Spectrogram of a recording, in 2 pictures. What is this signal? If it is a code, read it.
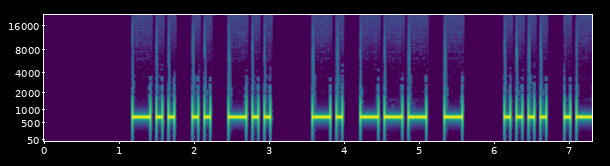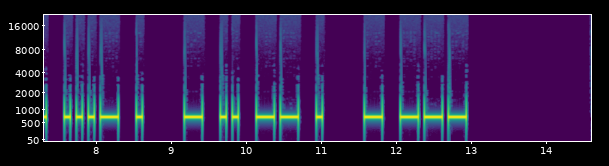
Morse code, heard as a keyed tone, about 15 wpm, 700 Hz. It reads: DID NOT HAVE TIME TO
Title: Sets of 5 Words Encore 15wpm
